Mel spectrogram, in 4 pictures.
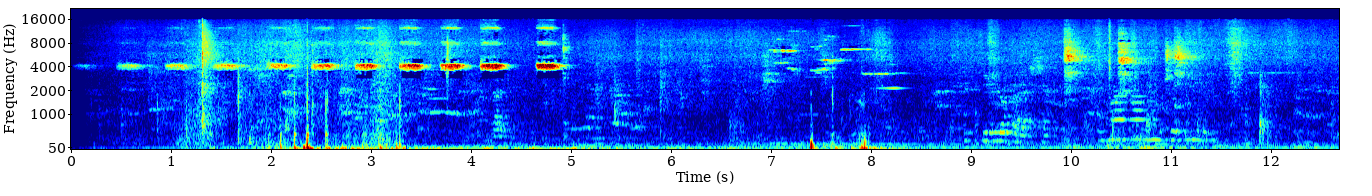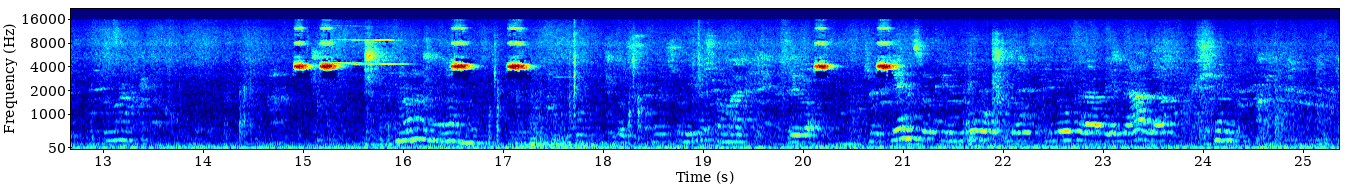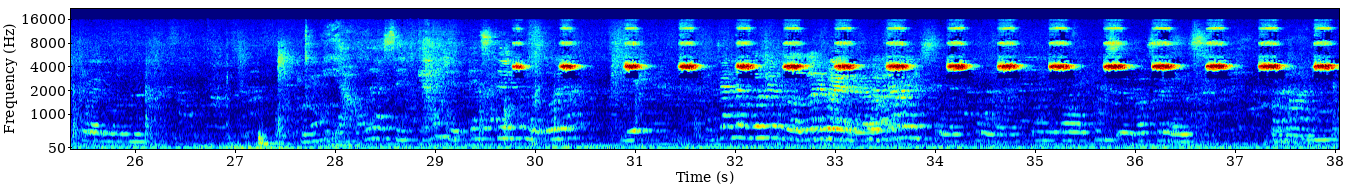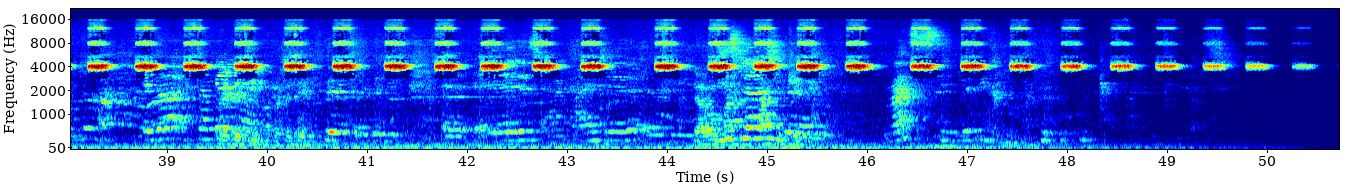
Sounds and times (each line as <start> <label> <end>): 0.0 family is preparing dinner 50.7
0.4 grillo en casa 12.4
14.7 grillo en casa 19.1
19.8 grillo en casa 22.4
27.6 grillo en casa 50.1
